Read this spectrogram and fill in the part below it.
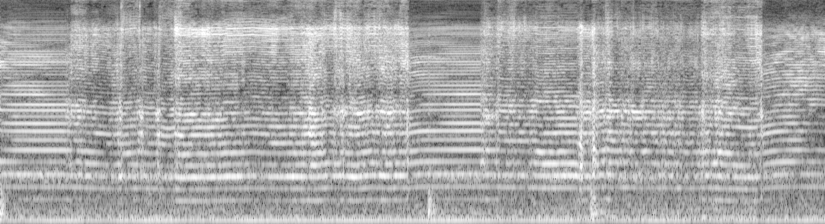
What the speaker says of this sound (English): So we're just going to grind that down a little bit.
